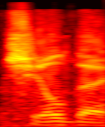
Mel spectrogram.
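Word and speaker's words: Childe: Nepka looked up Childa hentai on Twitter, and then she went to jail. What's Childa? Genshin Impact character. Surely. Is that actually how his name is pronounced? I'm pretty sure it's actually Child.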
